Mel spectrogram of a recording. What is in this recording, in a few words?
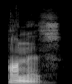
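"hons", British English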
